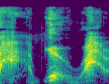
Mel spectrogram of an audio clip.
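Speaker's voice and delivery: very loud, bellowing monstrous roar. Retelling how a character sounds when back to his other voice: Frankfurter voice. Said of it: "Frankfurter voice".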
